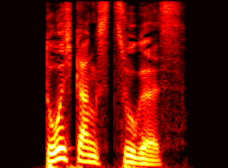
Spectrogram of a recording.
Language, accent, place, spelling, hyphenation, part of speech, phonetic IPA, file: German, Germany, Berlin, Durchgangszuges, Durch‧gangs‧zu‧ges, noun, [ˈdʊʁçɡaŋsˌt͡suːɡəs], De-Durchgangszuges.ogg
- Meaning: genitive singular of Durchgangszug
